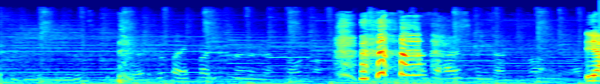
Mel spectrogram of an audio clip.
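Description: Quiet background music with steady held tones, broken about halfway through by a short vocal sound that rises and falls, and a spoken "ja" at the very end.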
